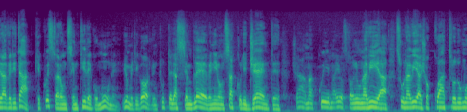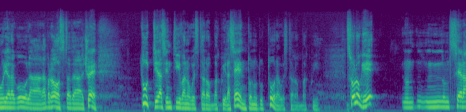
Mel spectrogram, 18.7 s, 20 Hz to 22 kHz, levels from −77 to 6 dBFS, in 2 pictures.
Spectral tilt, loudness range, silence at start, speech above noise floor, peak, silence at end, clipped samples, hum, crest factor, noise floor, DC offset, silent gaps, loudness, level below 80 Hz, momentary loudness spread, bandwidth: -5 dB/octave; 3 LU; 0 s; 27 dB; -2 dBFS; 0 s; under 0.1%; none; 12 dB; -43 dBFS; under 0.1%; none; -15 LUFS; -44 dBFS; 11 LU; 16 kHz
